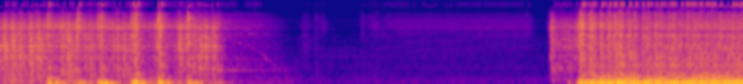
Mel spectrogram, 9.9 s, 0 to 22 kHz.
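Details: Chevy truck with a cammed 5.3 V8 (Texas Speed 232/234 cam, 110 LSA) on its first start after wiring and ground fixes, with open exhaust. It cranks and fires into a loud, choppy, uneven lope at idle, then settles and runs clean.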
